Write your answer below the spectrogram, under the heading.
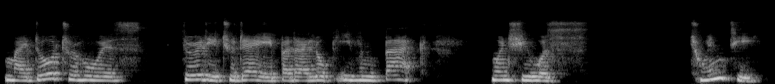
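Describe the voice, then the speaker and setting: A woman's voice: mid-range voice, steady tone, slow pace, darkish tone. Hesitant woman on a roomy, dull video call. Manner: hesitant, reflective, restarts words. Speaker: class participant.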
